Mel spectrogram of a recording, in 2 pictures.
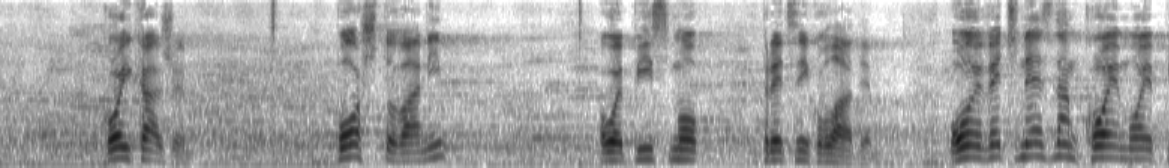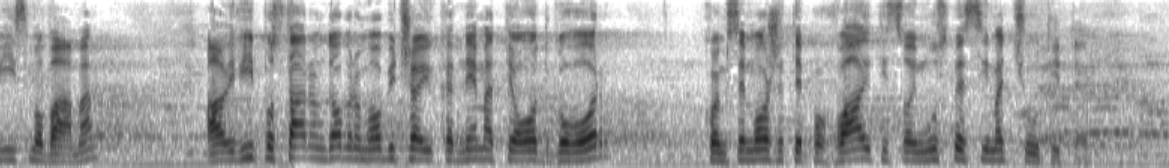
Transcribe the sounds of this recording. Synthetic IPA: ko̞jikaːʒe | po̞ʃt̪o̞ʋani | o̞ʋojepiːsmo̞ | pɾet̪sjed̪nikoʋlˠa̰ːd̪ḛ | o̞ʋojeʋe̞t͡ɕne̞znamko̞je̞mo̞je̞piːsmo̞ʋama | aliʋiːpo̞st̪aːɾno̞md̪o̞bɾo̞mo̞bit͡ɕajukad̪neːmat̪e̞o̞d̪ɡo̞ʋo̞ɾ | ko̞jimse̞mo̞ʒe̞t̪epo̞xʋaːlit̪isʋo̞imuspʲjesimat͡ɕuːt̪it̪ḛ

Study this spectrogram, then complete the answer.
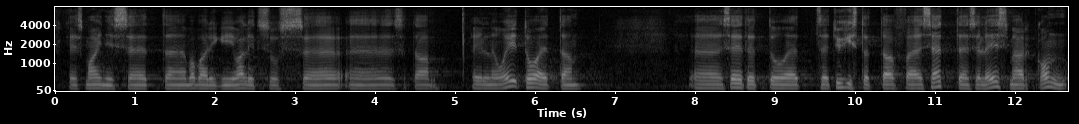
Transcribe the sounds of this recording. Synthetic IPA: ke̞smɑjniset̪ːvɑbɑɾiːɡ̥ivɑlʲit̪sus | se̞d̪̥ɑ | e̞ːlnevuejt̪o̞e̞t̪ːˑɑ | se̞ːt̪ɤt̪ːue̞t̪ːse̞t̪yɦist̪ɑt̪ːɑv̥sæt̪ːˑe̞se̞lːe̞ːsmærkːˑo̞n

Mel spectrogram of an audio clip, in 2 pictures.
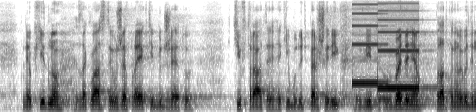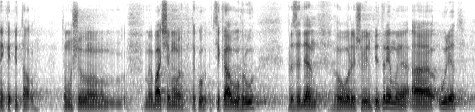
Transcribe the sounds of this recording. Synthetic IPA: neɔpxʲid̪nɔzɐklˠɑst̪ɪwʒɛwpɾɔɛktʲibʲʊd͡ʒɛt̪ʊ | tʲiwt̪ɾɑt̪ɪjɐkʲibud̪ʊtʲpɛrʃɪjɾʲikʋʲid̪ʋɛd̪enʲːɐpɔd̪ɑt̪kʊnɐʋɪʋɛd̪enɪjkɐpʲit̪ɑ̰lˠ | t̪ɔmuʃt͡ʃɔ | mɪbɑt͡ʃɪmɔt̪ɐkut͡sʲikɑʋʊɦɾupɾezɪd̪ɛnt̪ɦɔʋɔɾɪʃt͡ʃɔʋinpʲid̪t̪ɾɪmʊjɛʔɐuɾʲɐd̪

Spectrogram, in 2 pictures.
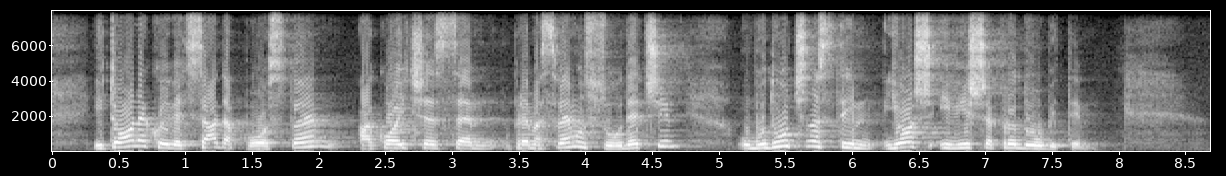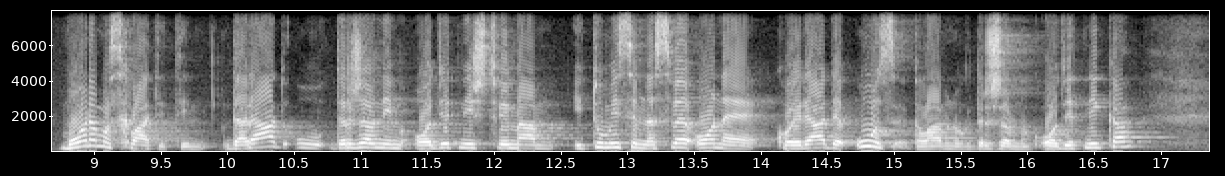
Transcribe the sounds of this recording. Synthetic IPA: it̪oo̞ne̞ko̞jiʋe̞t͡ɕsad̪apo̞st̪o̞jeako̞jit͡ɕe̞se̞pɾe̞masʋe̞musuːd̪et͡ɕiubud̪uːt͡ɕno̞st̪ijo̞ʃiʋiʃe̞pɾo̞d̪uːbit̪ḭ | mo̞ːɾamo̞sxʋat̪it̪id̪aɾaːd̪ud̪r̩ʒaʋnimo̞d̪ʋje̞t̪niʃt̪ʋimait̪uːmislimd̪asʋe̞ʔo̞ne̞ko̞jiɾaːd̪e̞ʔuzɡlˠaʋno̞ɡd̪r̩ʒaʋno̞ɡo̞d̪ʋjet̪nika

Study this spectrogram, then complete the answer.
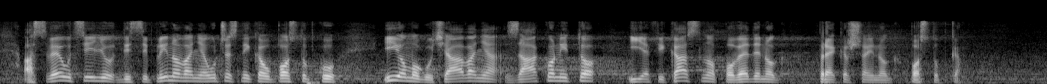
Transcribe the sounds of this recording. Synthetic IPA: a̰sʋe̞ut̪siːʎud̪ist̪siplino̞ʋaɲaut͡ʂe̞snikaupo̞st̪upku | io̞mo̞ɡut͡ɕaːʋaɲa̰zaːko̞nit̪o̞ie̞fikasno̞po̞ʋe̞d̪e̞noɡ | pɾe̞kr̩ʃajno̞ɡpo̞st̪upka

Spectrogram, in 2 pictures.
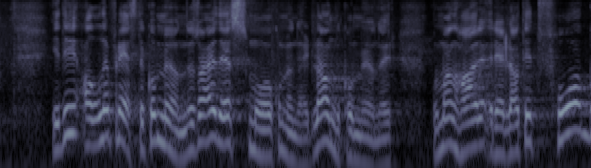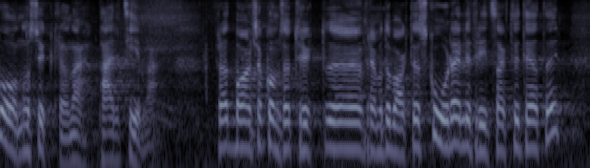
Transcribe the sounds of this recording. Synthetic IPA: ɪd̪ɪʔɑlːəɾfleːst̪əkʊmʉːnənəsɔæɾjʊd̪ɛsmoːkʊmʉːnəɾlɑnːkʊmʉːnəɾʋʊɾmɑnɦɑɾɾɛlɑt̪iːft̪foːɡoːnɔsʏklənəpʰæɾt̪ʰiːmə̰ | fɔɾɑt̪̚bɑːɳskɑkɔmːəsæɪt̪ʰɾʏk̚t̪fɾɛmɔt̪ʰɪlbɑːkət̪ɪlskuːləɛlːəɾfɾiːd̪sɑk̚t̪ɪʋɪt̪ʰeːt̪əɾ

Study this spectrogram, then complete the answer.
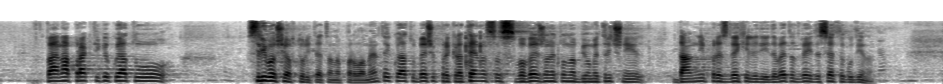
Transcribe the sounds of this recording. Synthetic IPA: t̪ovaɛnapɾakt̪ikəkojat̪o | sɾivəʃɛɐft̪oɾit̪ɛt̪ənɐpɐɾlˠɐmɛnt̪əikojat̪obɛʃɛpɾɛkɾɐt̪ɛnəsɐsvɐvɛʒd̪ɐnɛt̪onɐbiomɛt̪ɾit͡ʃni | d̪anːipɾɛzd̪vɛxiʎʲəd̪iːd̪ɛvɛt̪əd̪vɛid̪ɛsɛt̪əɡod̪inə̰

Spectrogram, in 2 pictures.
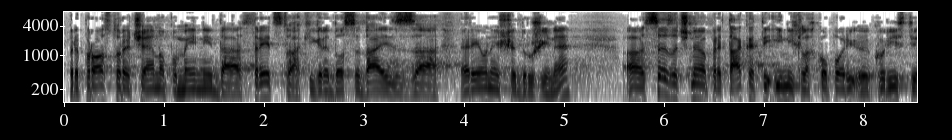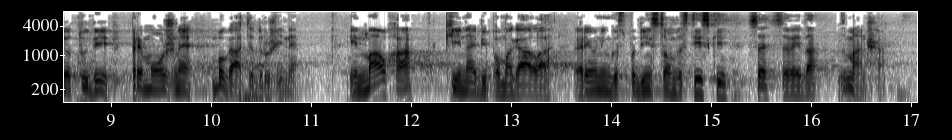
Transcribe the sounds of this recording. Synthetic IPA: pɾɛpɾɔːst̪ɔɾɛt͡ʃɛːnɔpɔmeːnid̪asɾeːt̪st̪ʋakiɡɾɛd̪osɛd̪ajzaɾewnɛjʃɛd̪ɾuʒiːnɛ | sɛzat͡ʃnɛjɔpɾɛt̪aːkat̪iʔinjixlaxkokɔɾist̪ijɔt̪uːd̪ipɾɛmoːʒnɛbɔɡa̰ːt̪ɛd̪ɾuʒḭːnɛ̰ | inmawxakʰinajbipɔmaɡaːla̰ɾewnimɡɔspɔd̪inst̪ʋɔmʋəst̪iskisɛsɛʋeːd̪azma̰nʃa̰

